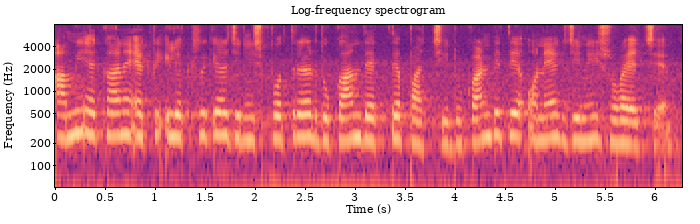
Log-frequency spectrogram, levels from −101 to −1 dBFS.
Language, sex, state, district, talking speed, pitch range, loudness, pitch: Bengali, female, Assam, Hailakandi, 115 wpm, 220-250 Hz, -16 LUFS, 235 Hz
